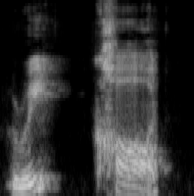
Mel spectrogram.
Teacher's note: Here if you're stressing the second syllable, record. That's a verb doing an action.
